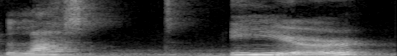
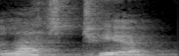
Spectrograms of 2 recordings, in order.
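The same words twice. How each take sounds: First: LAST, a pause, then YEAR; LAST YEAR unlinked, T and Y apart; careful word-by-word LAST YEAR; separate words. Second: LAST YEAR merged as "lashchear"; CH sound joining LAST to YEAR; native assimilation. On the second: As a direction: blend LAST YEAR into one word. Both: Shown as a demonstration. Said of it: "como nativo va a ser".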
